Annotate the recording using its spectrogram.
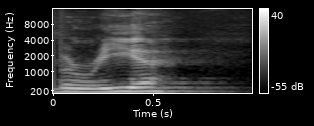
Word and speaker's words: Berea: In our Bibles, it's spelled EA, so it's commonly pronounced Berea.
